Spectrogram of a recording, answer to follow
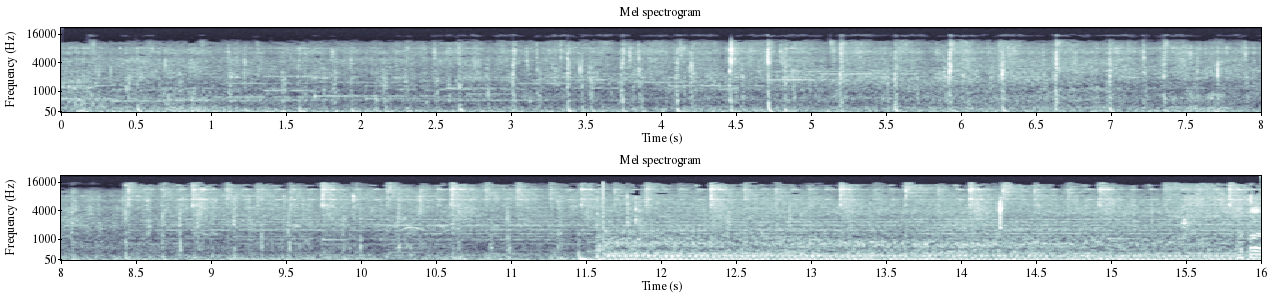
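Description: A runner's footsteps on pavement while jogging, with music playing. About eleven and a half seconds in, the sound cuts abruptly to a louder, steady low rumbling noise.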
